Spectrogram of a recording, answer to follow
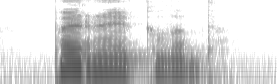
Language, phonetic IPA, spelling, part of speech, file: Ukrainian, [peˈrɛkɫɐd], переклад, noun, Uk-переклад.ogg
- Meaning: translation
